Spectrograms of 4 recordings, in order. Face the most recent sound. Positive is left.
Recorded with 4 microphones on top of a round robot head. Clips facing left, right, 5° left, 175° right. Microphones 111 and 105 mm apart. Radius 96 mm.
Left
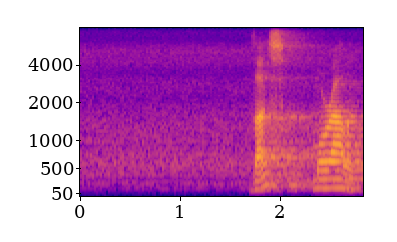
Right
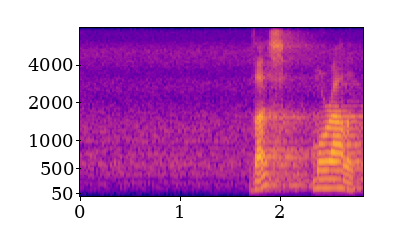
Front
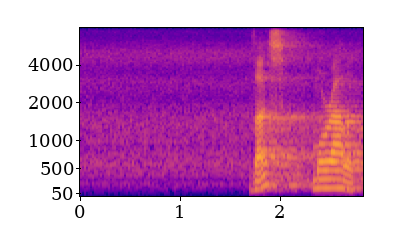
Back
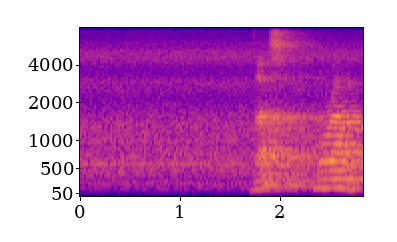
turn(degrees=-15)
